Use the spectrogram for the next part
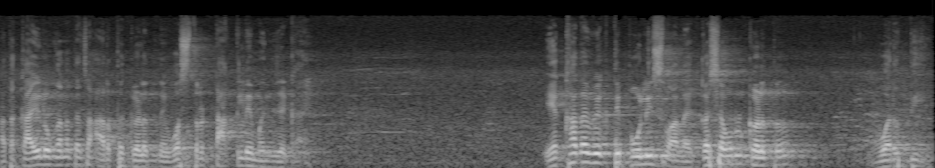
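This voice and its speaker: A male pastor preaching an animated sermon, full of storytelling and rhetorical questions. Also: mid-range voice, moderate pace, long pauses. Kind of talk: dramatic sermon. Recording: roomy hall reverb, faint noise.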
